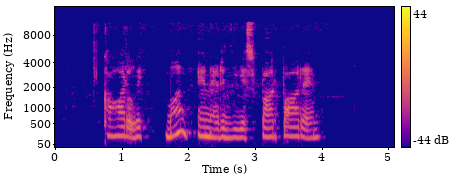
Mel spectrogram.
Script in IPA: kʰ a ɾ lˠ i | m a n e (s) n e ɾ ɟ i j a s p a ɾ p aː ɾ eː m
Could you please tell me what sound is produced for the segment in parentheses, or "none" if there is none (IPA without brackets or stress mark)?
none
